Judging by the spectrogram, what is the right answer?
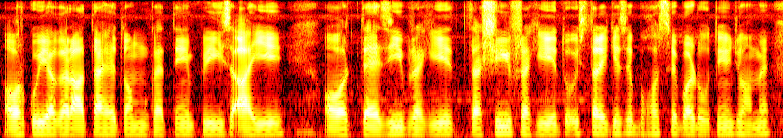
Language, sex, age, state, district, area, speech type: Urdu, male, 18-30, Uttar Pradesh, Aligarh, urban, spontaneous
